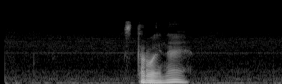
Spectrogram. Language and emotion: Russian, positive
